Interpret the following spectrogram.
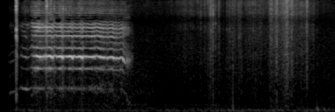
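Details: A young goat kid in a field gives one loud, wavering, high bleat lasting about a second, followed by quiet rustling and faint clicks.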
